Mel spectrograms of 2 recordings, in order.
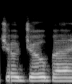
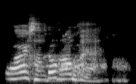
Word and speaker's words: jojoba: I used to pronounce that jojoba, and I only recently learned I had said that wrong all this time. It's jojoba.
